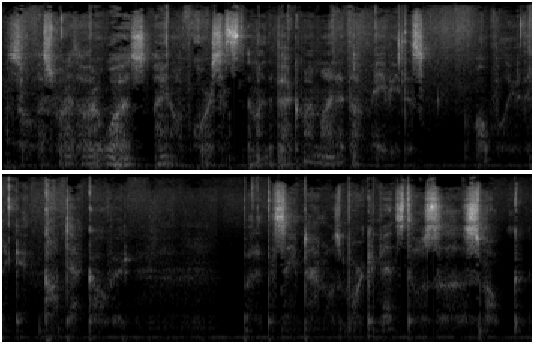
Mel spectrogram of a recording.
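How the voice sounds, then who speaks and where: A whispering man with an American accent at a moderate pace, big swings in loudness, and noticeable background noise. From California, USA. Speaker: ASMR creator. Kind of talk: ASMR whispered talk to camera. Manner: whispered, calming.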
